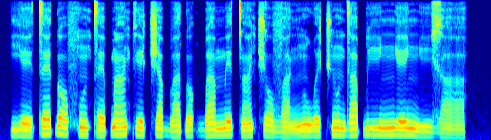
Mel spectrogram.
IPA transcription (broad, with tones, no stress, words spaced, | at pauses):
jeː˨tɛ˦ɗɔ˦ fũ˧tɛ˨ɓã˦ ke˧ t͡ʃa˧ba˨ɗɔ˧ ɡ͡ba˧me˧tã˨˦t͡ʃɔ˨ va˨ŋũ˧ wə˧t͡ʃũ˦da˦ɓiː˦ ɲeː˦ɲiː˨ɣa˨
